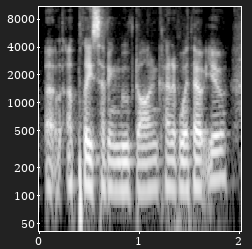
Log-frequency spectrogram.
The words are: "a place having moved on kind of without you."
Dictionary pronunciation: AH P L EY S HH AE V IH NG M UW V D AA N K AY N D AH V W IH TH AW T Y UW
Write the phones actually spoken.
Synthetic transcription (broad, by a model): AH P L EY S HH AE V IH NG M UW V D N K AY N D AH V W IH TH AW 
